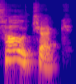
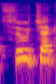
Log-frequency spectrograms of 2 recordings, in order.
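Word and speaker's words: Souček: So I think obviously there's the guy that we all know which is Thomas Suchek but apparently it's pronounced Sek but Suchek is okay apparently but Thomas Sek is is the correct way.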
